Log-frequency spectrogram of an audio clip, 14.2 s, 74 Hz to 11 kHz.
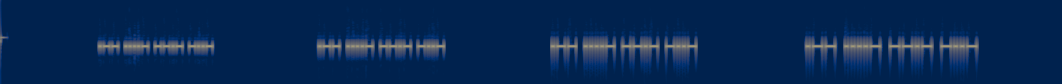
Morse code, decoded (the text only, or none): W4QX W4QX W4QX W4QX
